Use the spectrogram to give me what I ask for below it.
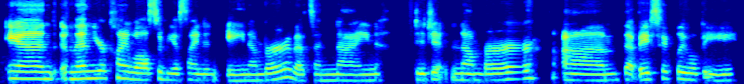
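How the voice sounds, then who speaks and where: An American woman, an immigration lawyer, presents training slides in a medium-pitched voice. Her delivery is instructional yet informal, broken up by frequent hesitant pauses and ums.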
